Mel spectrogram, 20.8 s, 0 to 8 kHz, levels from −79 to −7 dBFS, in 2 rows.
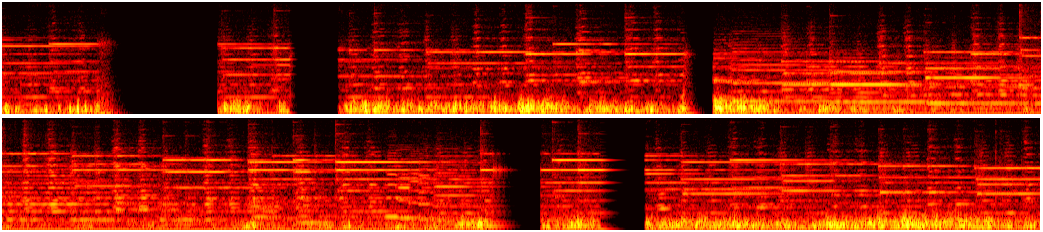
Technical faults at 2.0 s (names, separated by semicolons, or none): call audio freeze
